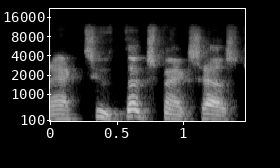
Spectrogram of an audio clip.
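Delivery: normal talking voice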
